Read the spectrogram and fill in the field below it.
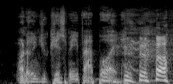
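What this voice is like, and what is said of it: Pennywise clown character voice. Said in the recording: “Do the voice. ... That was perfect. ... my fucking impression is spot on”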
